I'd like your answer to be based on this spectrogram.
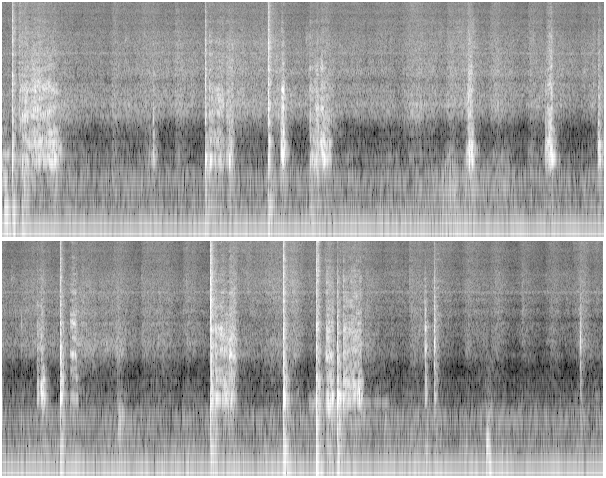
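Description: Pancit being stir-fried with soy sauce and pepper: a faint, steady sizzle with repeated scraping stir strokes throughout, no talking.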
